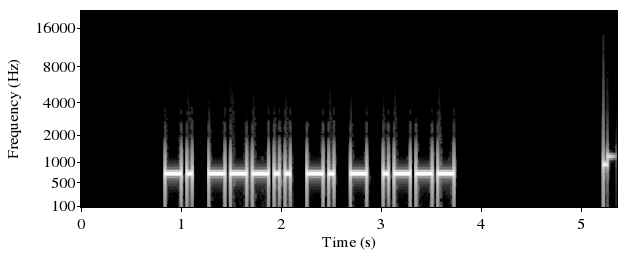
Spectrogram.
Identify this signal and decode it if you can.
Morse code, heard as a keyed tone, about 22 wpm, 700 Hz. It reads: N8NTJ
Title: USA Call Signs Repeated 3x 22wpm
